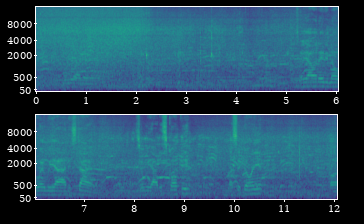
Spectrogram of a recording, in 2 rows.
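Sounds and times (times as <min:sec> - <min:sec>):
fountain splashing: 0:00.0 - 0:12.0
murmur of crowd voices: 0:00.0 - 0:12.0.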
